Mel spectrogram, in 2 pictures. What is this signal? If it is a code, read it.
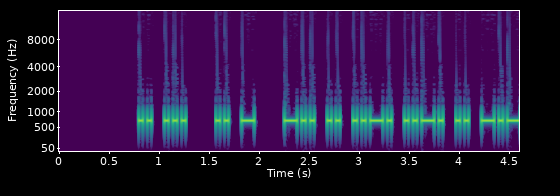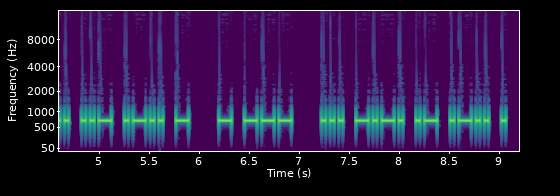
Morse code, heard as a keyed tone, about 28 wpm, 700 Hz. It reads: IS IT DIFFICULT TO SCALE
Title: Sentences from Top 1000 Words - Review Part 5 - 28wpm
